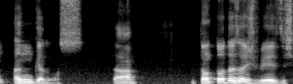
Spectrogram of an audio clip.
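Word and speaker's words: ἄγγελος: Quando isso acontece, o primeiro gama se pronuncia como se fosse um ni, um som de n, nal. Por isso, ele é chamado de gama nasal. Então a pronúncia aqui não é aguelos, mas é angelos, tá?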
